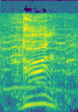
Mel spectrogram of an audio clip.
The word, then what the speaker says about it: Düğün: Düğün. uçu, Düğün. uçu, Dude. Düğün. Oh, the Uçak. G is silent.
